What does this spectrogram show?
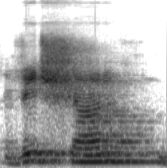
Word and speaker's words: vision: Other different pronunciation that we have here, please do not confuse the word vision, vision. You see, this pronunciation is like sh, like the sound of a B.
